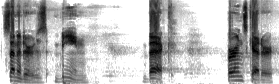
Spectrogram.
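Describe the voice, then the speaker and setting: Very slow, piercingly bright man calling out. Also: lowish voice, expressive. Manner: deliberate, announcing in isolated phrases. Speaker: senate clerk calling the roll. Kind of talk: formal roll call. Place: large legislative chamber. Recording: echoey hall with long reverb.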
